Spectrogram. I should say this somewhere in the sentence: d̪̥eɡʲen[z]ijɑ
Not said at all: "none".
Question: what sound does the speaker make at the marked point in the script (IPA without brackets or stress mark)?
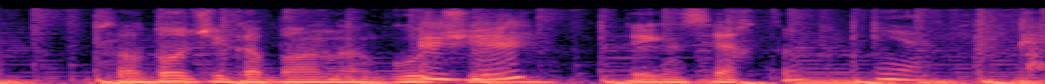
s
